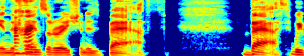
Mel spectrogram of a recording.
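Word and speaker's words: בת: it's H1 323 and the translation is Bath bath we pronounce it bath that's the word and it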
